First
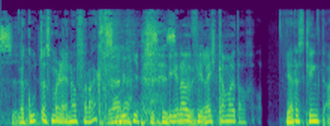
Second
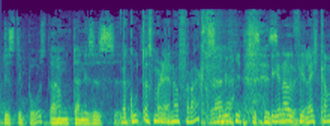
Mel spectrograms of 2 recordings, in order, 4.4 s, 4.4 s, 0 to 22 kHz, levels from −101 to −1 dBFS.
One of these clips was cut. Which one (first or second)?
first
